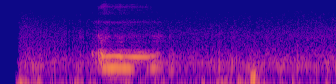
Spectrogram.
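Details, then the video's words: West Highland White Terrier snoring indoors, one long, rough, droning snore lasting about half a second with a low buzzing tone, then quiet breathing and a soft thump in a small room. "Westie dog snoring"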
